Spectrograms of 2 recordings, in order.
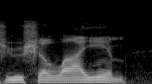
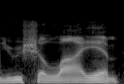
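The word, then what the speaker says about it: Yerushalayim (ירושלים): But the vocalization, the vowels indicate the pronunciation is Yerushalayim, which is a dual ending, Yerushalayim.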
